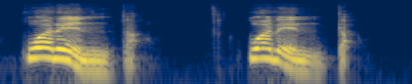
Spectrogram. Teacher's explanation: Cuando nosotros decimos el número 40 en español, digamos que se escucha bien plano, pero en portugués al centro debe de llevar fuerza de voz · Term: sílaba tónica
